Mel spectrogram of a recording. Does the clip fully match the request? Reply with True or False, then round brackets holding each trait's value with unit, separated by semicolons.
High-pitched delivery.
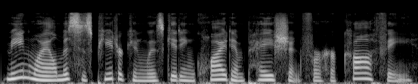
True (210 Hz)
